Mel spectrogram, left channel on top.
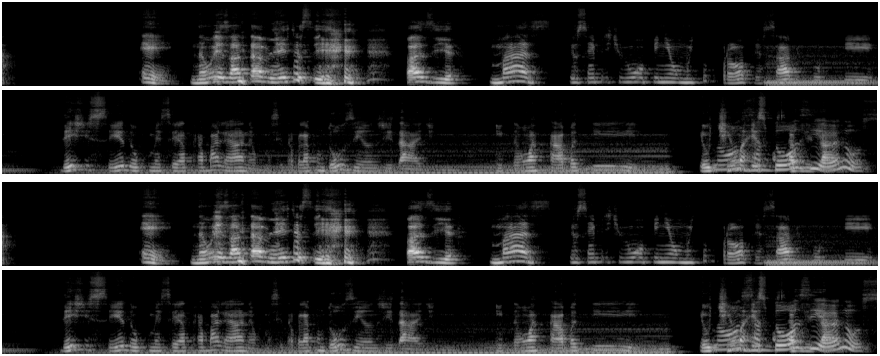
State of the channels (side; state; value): both; normal; correlation 0.86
